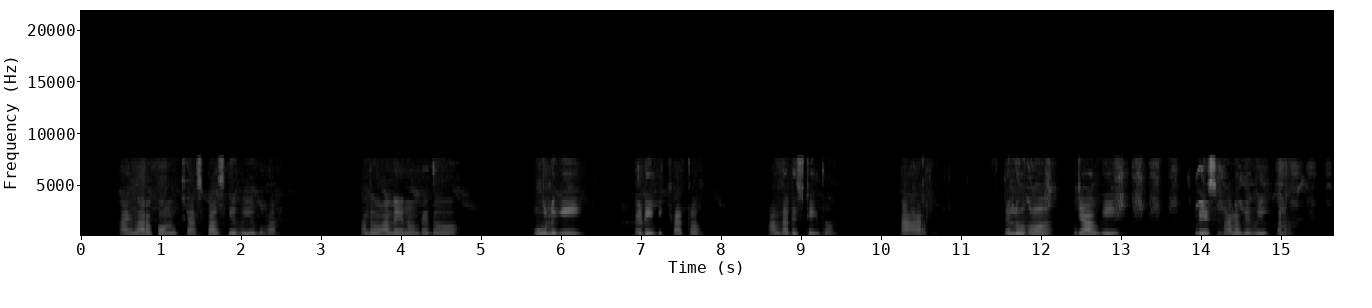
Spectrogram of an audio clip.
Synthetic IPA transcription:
ajmaɾɔkɔmt͡ʃaspasɡɛɦujuɡɔʔa | d̪ɔalɛnɔŋʈɛd̪ɔ | ulɡi | əɖibikʰat̪ɔ | mald̪aɖisʈik̚d̪ɔ | aɾ | ɛluɦɔ̃ | d͡ʒawɡi | bɛsbʱalɔɡɛɦujuʔkana

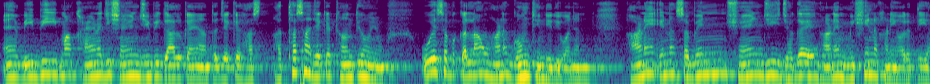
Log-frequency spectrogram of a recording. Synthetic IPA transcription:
ɛ̃ːɓiːbʱimãkʰaːɪɽ̃d͡ʑiːʃɐjʊnɪ̆d͡ʑiːbʱɪɠaːl̤ɪ̆kɐijãt̪ɐd͡ʑeːkeɦɐ | ɦɐt̪ʰə̆sãd͡ʑeːkeʈʰɐə̃nd̪ijũɦʊjũ | ʊɦesɐbʱʊ̆kɐlaːũɦaːɽ̃eɡʱʊmt̪ʰĩːnd̪ĩnijũʋɐɲənɪ̆ | haːɽ̃eʔɪnə̆sɐbʱɪnɪ̆ʃɐjʊnɪ̆d͡ʑiːd͡ʑʱɐɠəɦeɦaːɽ̃emɪʃiːnkʰɐɽ̃ioɾət̪iaː

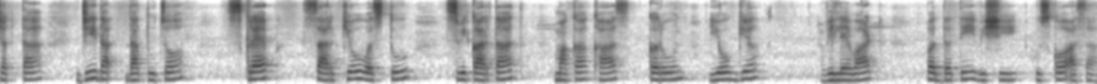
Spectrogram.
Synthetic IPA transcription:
ɕəkt̪a | d͡ʑid̪d̪at̪ut͡sɔ | skɾɛp | saɾkʰjoʋəst̪u | sʋikaɾt̪at̪ | m̤akakʰas | kəɾuːn | joɡjə | ʋileʋaʈ | pəd̪ʱːət̪iʋiɕihuskɔʔasa

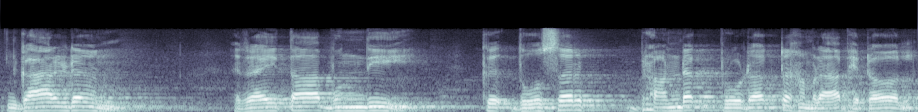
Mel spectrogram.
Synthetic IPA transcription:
ɡaːɾɖən | ɾəjt̪abund̪i | kd̪oːsəɾbɾãːɳɖək̚pɾoːɖək̚ʈɦəmɾabʱeʈəl

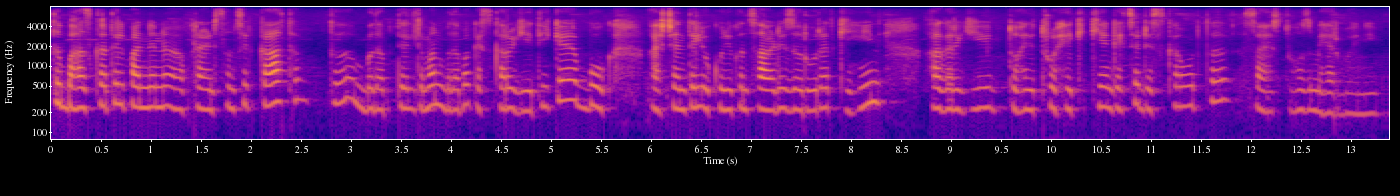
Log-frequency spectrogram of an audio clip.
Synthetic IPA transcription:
t̪ɨbaːzkɐɾt̪elʲpɐnːɐnfʰɾẽːɳʈsɐnsɨt̪ʲkaːt̪ʰt̪ɨbɨd̪ɐpt̪elʲt̪imɐnbɨd̪ɐbpɐkɐskɐɾujet̪ikebukɐʃt͡ʃɐnt̪elʲukunikɐnsaːɽizɐɾuːɾɐt̪kiɦinʲ | ɐɡɐɾjit̪uɦɐnit̪ʰɾuheki̥kiɐ̃nɡɐɦt͡sʰɐɖiskawɳʈt̪ɨsaɦɐzt̪uɦũnzmeɦeɾbəːni

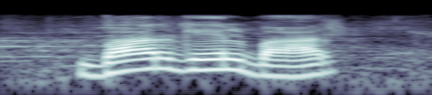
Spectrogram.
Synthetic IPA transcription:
baɾɡelbaɾ

